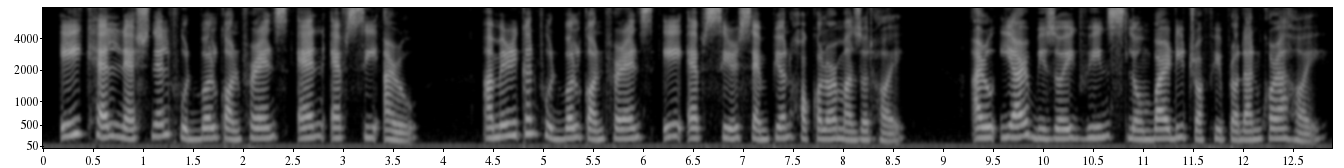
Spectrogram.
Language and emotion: Assamese, neutral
